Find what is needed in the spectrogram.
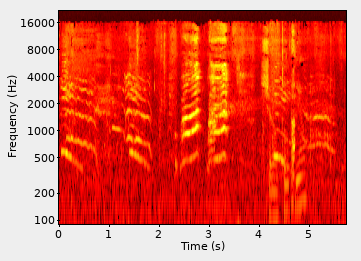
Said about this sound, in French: J'ai un doute. Quel doute Je sais pas, j'ai l'impression d'entendre euh, peut-être une, une poule. Pourquoi, pourquoi j'entends ça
